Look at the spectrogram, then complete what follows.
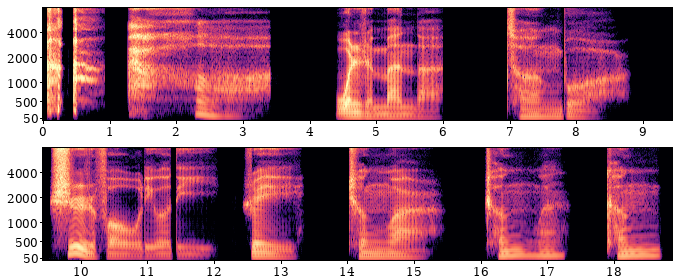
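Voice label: "ai4 hao4", Mandarin Chinese; HSK3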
